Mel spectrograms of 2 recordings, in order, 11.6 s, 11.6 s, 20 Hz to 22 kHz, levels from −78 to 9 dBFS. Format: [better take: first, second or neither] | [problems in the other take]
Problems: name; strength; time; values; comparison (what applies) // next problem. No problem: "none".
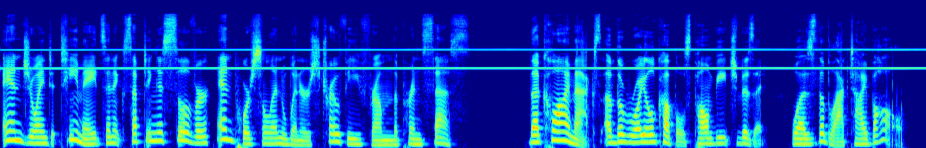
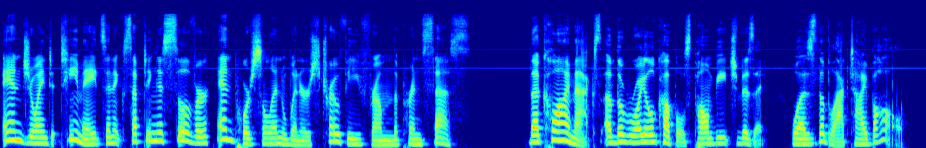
second | high-pitched whine; loud; throughout; 3.5 kHz, 9 dB below the speech; faint in the second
